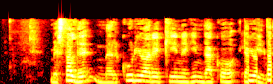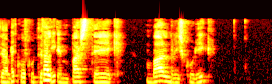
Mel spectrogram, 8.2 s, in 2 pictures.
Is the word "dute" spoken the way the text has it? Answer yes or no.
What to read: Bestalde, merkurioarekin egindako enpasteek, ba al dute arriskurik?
no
